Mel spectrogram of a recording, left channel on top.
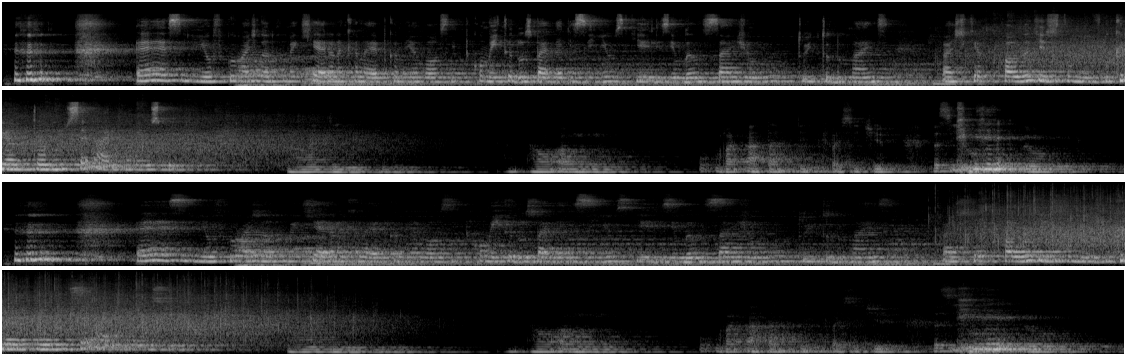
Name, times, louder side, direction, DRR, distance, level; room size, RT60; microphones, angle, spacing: voice 1, 0.1-8.8 9.4-13.1 20.7-21.3, left 2 dB, 75° left, 4 dB, 0.6 m, -29 dB
sound 1, 2.3-9.3, equal, 45° right, 1.4 m, -40 dB
Applause, 9.1-15.3, right 3 dB, 70° right, 0.6 m, -39 dB
voice 2, 9.3-9.6 14.1-15.3 16.3-17.5 18.2-21.8, left 2 dB, 35° left, 1 dB, 0.4 m, -39 dB
8.4 x 4.7 x 2.8 m, 2.4 s
head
